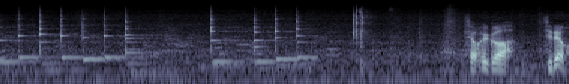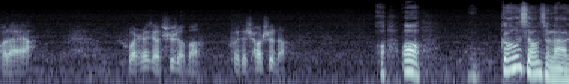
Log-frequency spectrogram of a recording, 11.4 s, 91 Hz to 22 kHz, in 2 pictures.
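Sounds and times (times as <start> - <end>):
phone ringing with an incoming call: 0.0 - 3.3
speech: 4.7 - 6.1, 7.0 - 8.7, 9.5 - 11.3.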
